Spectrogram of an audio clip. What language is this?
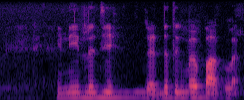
Tamil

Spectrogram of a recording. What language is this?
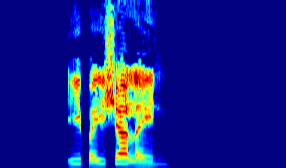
Wadiyara Koli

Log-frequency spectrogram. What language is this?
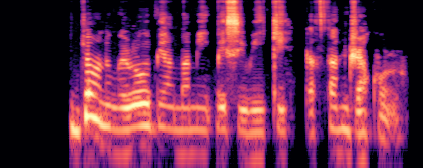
Igbo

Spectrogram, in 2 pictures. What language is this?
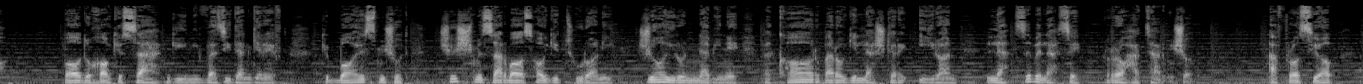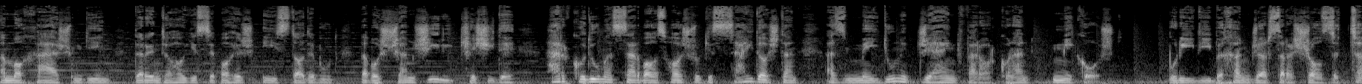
Persian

